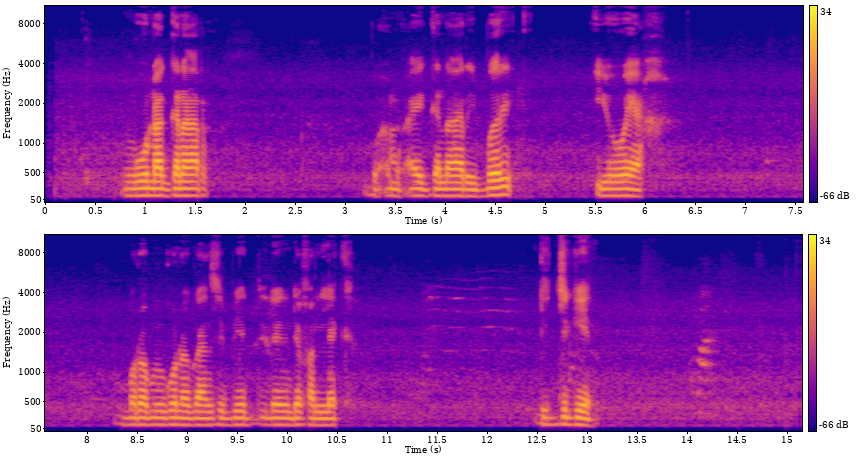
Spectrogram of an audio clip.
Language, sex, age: Wolof, male, 25-35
